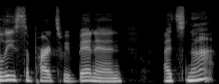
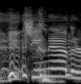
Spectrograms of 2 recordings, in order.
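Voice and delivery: higher, laughing Southern twang; Southern drawl imitation; 11 semitones higher than usual. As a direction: quote the waiter's drawl with a grin. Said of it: "We've said that for years".

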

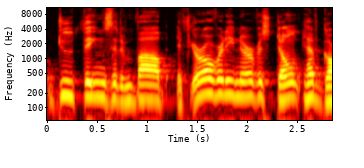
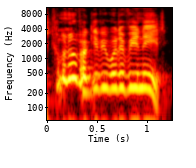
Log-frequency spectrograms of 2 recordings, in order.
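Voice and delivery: much higher-pitched imitated English accent; 9 semitones higher, much faster than usual. Neighbour offering to lend hotel things, imitated English accent. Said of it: "he had an English accent".

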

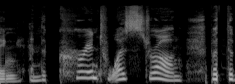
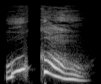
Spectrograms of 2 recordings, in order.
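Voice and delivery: much higher, loud astonished bear; astonished cry; 10 semitones higher, 9 dB louder than usual. Acted. Bear recognising the god Ukko, loud astonished cry. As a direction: gasp out his name in awe. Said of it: "the bear cried".

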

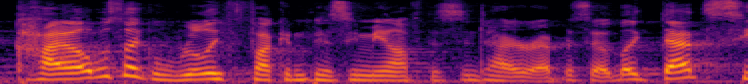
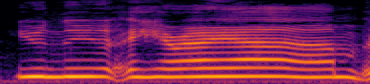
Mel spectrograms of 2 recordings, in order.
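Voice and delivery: high, held, sing-song announcement; mock a cringy self-introduction; stretched-out, raised mocking quote; Diana; 6 semitones higher than usual. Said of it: "I did cringe when Diana was like".

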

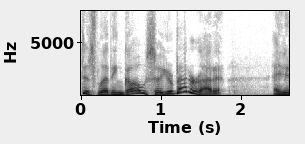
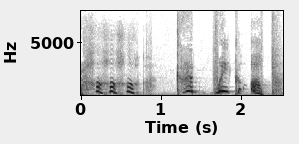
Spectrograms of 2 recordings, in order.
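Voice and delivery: mocking exasperation; 3 dB quieter, slower than usual. Mock laugh, pleads to listener.

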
